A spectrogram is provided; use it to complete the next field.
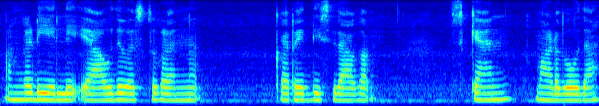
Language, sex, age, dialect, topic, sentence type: Kannada, female, 18-24, Central, banking, question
